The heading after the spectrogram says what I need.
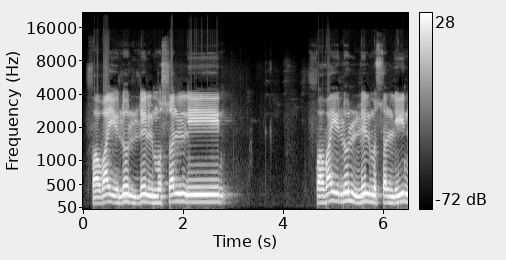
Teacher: آگے آیت ہے، وقف کریں گے، طعام المسکین، طعام المسکین، ولا يحض على طعام المسکین فویل للمصلین، فویل یالین وہ یا جو ساکن اس سے پہلے زبر ہو، یالین کو نرم آواز کے ساتھ جلدی پڑھیں گے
